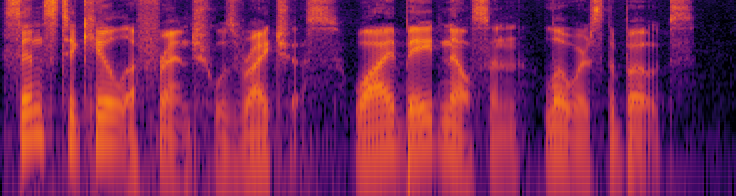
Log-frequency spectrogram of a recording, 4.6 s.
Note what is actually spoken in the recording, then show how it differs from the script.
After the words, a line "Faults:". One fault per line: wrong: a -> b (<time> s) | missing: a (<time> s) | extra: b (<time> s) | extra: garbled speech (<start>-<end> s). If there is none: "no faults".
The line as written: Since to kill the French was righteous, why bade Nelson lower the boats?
Since to kill a French was righteous, why bade Nelson lowers the boats?
Faults:
wrong: the -> a (0.8 s)
wrong: lower -> lowers (3.4 s)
